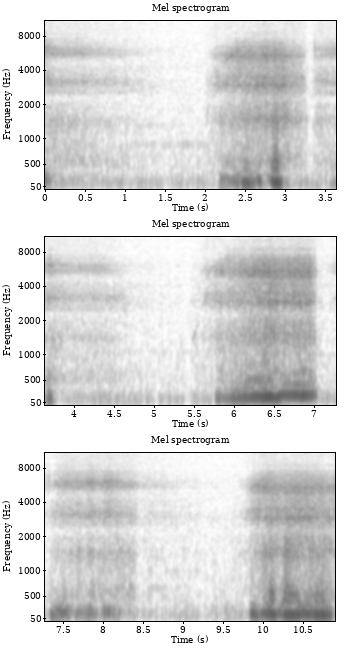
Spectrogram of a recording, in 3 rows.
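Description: A sleeping dog gives soft, irregular, fluttering snores on both breathing in and out, about 15 a minute. Mild snoring.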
